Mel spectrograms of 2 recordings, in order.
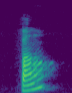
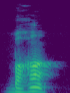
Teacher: est arrondi donc la prononciation diffère au niveau de la labialité un de pain est étiré un de brun est arrondi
